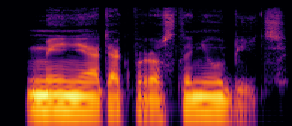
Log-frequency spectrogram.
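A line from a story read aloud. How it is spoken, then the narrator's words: Growling. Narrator (Russian): зарычал Басс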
